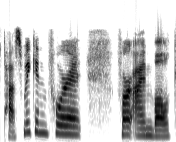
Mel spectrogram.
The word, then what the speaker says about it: Imbolc: Um, it's in its gic form, it's technically more pronounced I'm bulg.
